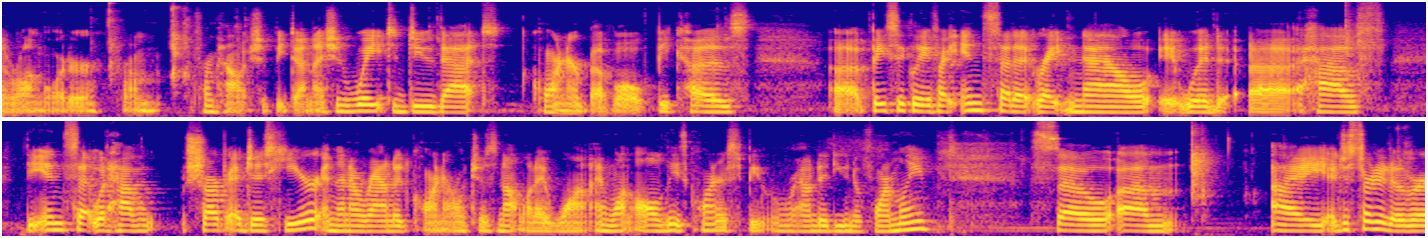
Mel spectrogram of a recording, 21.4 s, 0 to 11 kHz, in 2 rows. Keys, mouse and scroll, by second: 1.2 ctrl+r, 10.0 1, 19.5 7, 21.0-21.3 typing.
